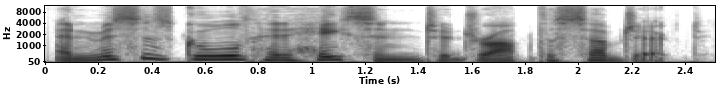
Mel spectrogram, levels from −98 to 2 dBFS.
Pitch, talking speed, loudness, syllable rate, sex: 150 Hz, 215 wpm, -18 LUFS, 5.1 syllables/s, male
